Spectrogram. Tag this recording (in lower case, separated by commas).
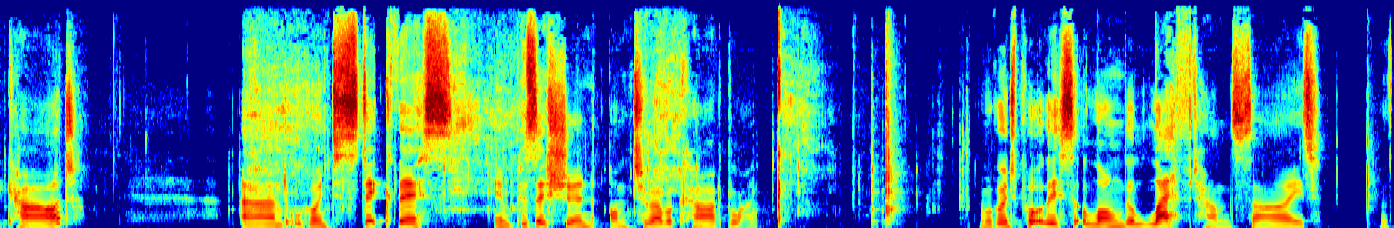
speech, inside a small room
